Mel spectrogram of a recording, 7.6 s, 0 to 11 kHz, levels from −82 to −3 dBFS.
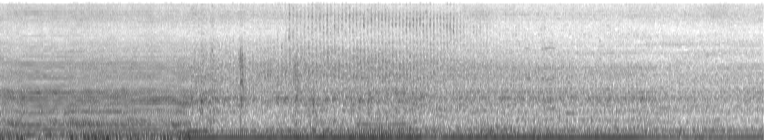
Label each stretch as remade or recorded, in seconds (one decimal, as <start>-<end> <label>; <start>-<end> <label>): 0.0-1.9 remade; 1.9-7.6 recorded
